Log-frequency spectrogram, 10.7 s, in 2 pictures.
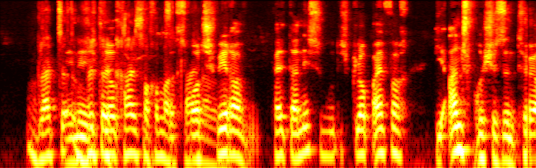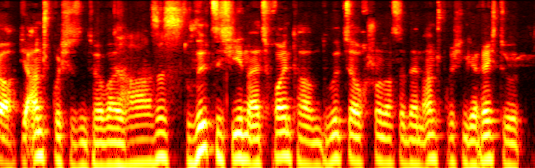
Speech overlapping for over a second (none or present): present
